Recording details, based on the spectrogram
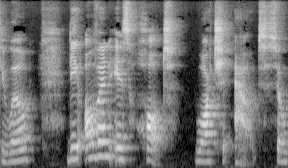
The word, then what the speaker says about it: oven: Same spelling, slightly different pronunciation. We say oven with a clear O.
